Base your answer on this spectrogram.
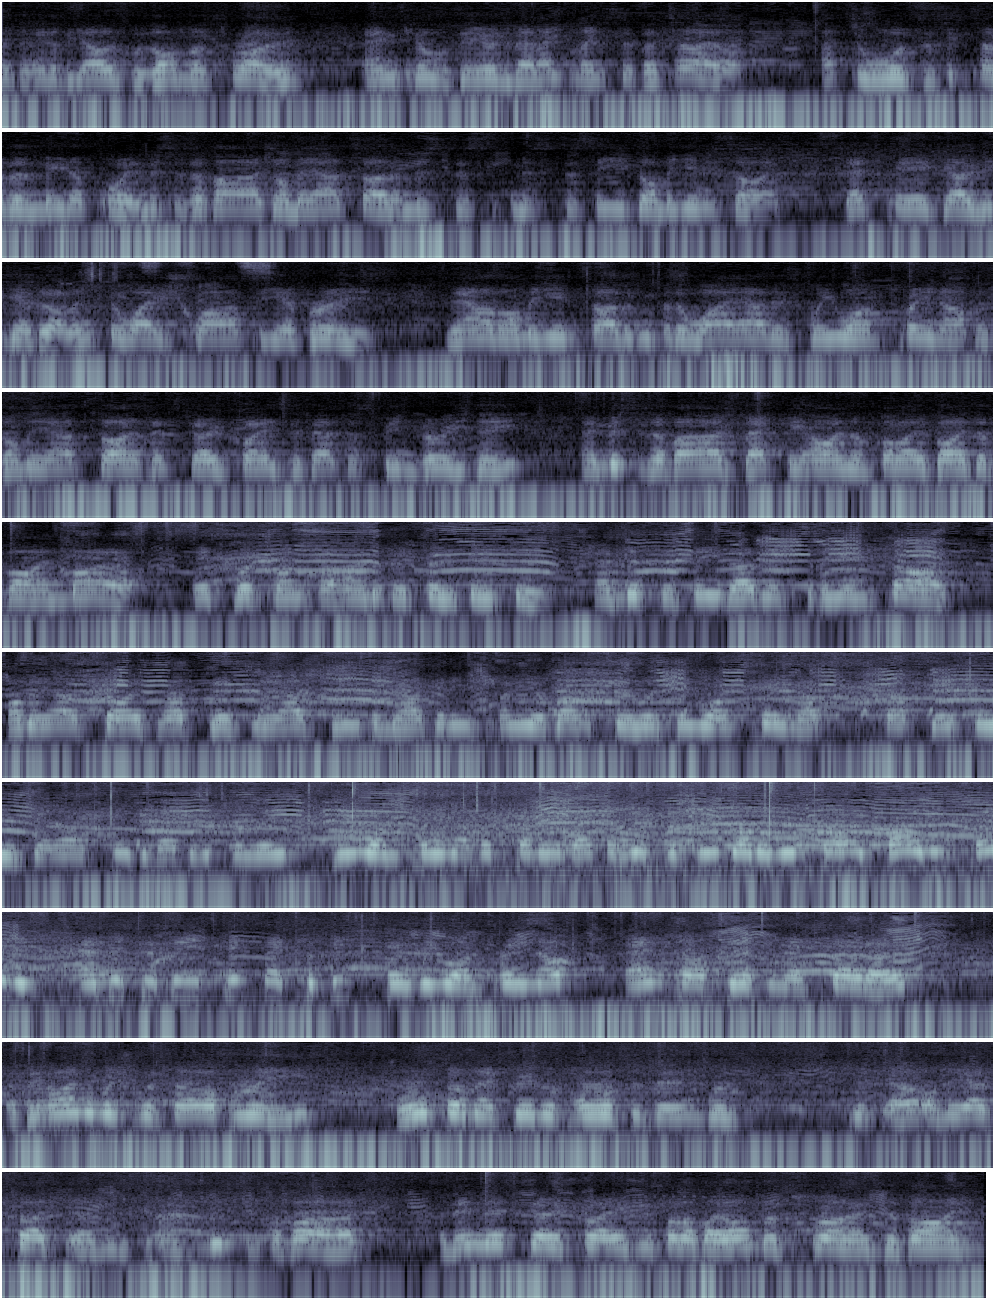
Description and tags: A recording of a horse race track side at a country race meet in Beaudesert.
Crowd, Horses, Loudspeaker, Shouting, Talking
